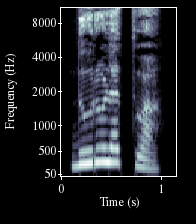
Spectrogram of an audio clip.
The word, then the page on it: ಧಾರಾಳತ್ವ: Kannada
